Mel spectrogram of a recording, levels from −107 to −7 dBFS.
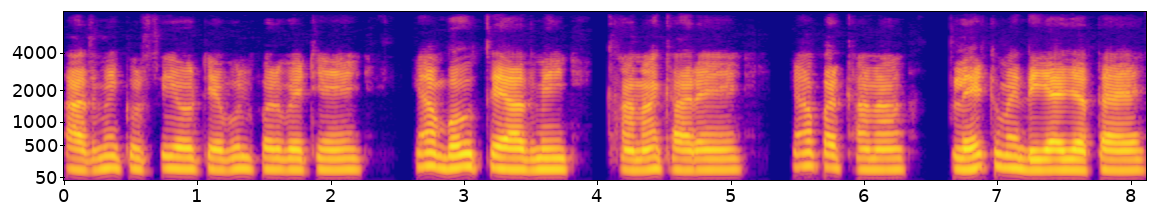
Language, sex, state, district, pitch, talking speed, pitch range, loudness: Hindi, male, Bihar, Supaul, 150 Hz, 170 wpm, 145-160 Hz, -17 LUFS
